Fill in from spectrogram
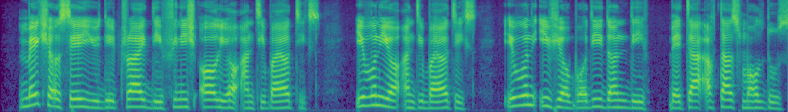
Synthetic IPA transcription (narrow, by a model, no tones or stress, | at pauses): mekʃusejudetʰɹaɪdefiniʃɔljɔʔã̰ntʰibajɔtiks | ivũnjɔʔã̰ntibajɔtiks | ivũnifjɔbɔdidɔ̃nde | bɛtaʔa̰ftasmɔldos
